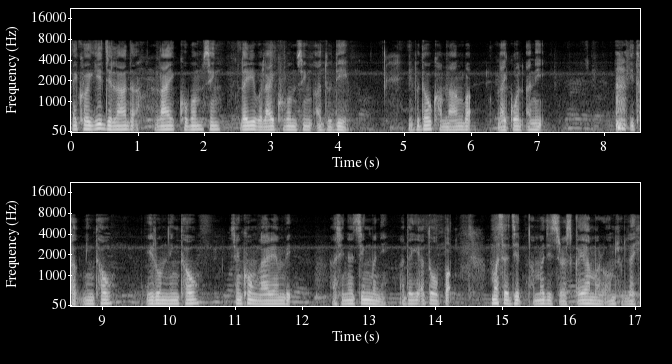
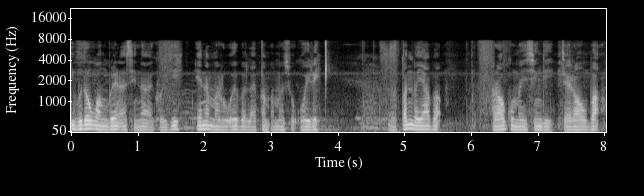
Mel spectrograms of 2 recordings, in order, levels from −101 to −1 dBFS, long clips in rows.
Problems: background conversations at intervals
